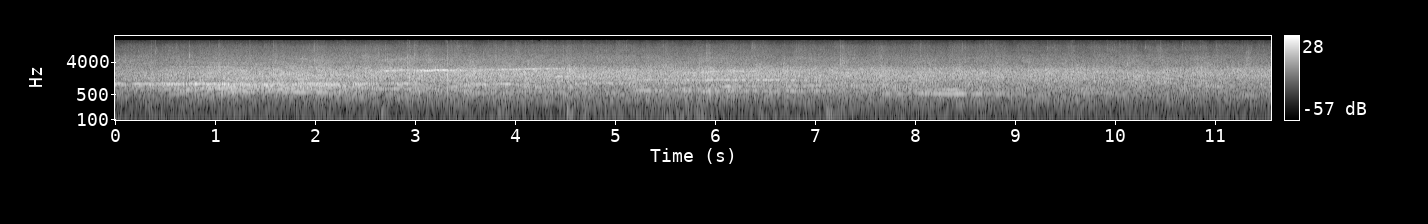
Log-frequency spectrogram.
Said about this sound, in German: Und einen fetten Applaus.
